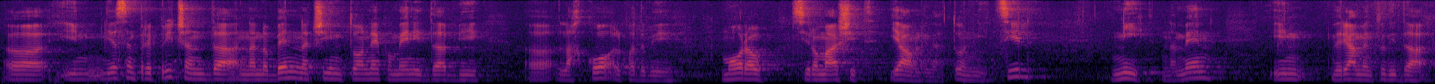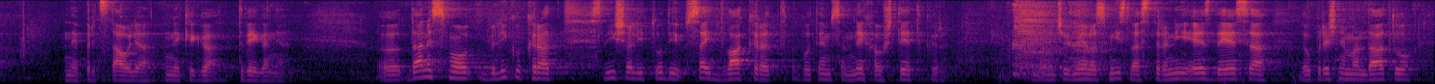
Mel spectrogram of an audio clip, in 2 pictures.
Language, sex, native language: Slovenian, male, Slovenian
